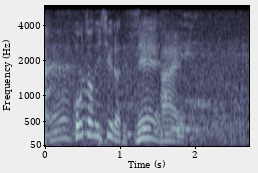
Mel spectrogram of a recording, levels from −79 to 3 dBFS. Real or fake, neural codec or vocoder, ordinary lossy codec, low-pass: fake; vocoder, 22.05 kHz, 80 mel bands, WaveNeXt; none; 5.4 kHz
